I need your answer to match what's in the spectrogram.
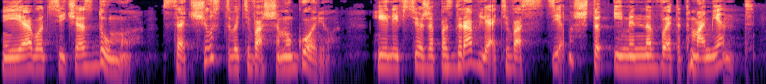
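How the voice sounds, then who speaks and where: A woman voicing a cold, scheming male duke who taunts his captives in a slow, mocking drawl. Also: on the low side, breathy edge. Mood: smug, mocking.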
